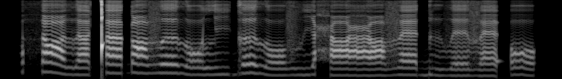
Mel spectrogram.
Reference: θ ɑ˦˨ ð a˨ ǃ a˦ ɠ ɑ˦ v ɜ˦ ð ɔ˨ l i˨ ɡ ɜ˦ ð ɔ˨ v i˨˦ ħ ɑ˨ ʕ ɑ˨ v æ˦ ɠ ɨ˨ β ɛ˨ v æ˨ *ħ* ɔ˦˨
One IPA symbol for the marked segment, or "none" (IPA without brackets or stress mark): ʔ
